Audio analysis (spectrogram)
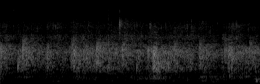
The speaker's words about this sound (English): Let's give them a big hand, clap of praise, first of all.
